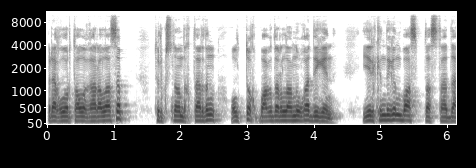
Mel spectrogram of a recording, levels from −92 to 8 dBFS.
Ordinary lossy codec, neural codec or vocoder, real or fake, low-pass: none; none; real; 9.9 kHz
